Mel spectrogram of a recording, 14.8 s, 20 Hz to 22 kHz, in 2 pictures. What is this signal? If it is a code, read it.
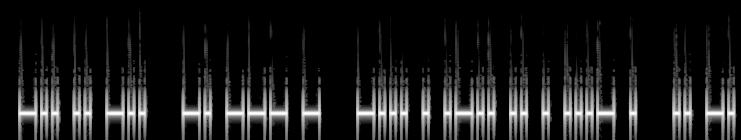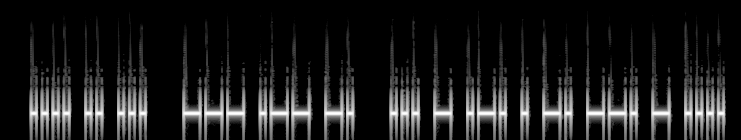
Morse code, heard as a keyed tone, about 22 wpm, 700 Hz. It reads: DID NOT BELIEVE IN HIS OWN STRENGTH
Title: Sentences from Top 1300 Words 22wpm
